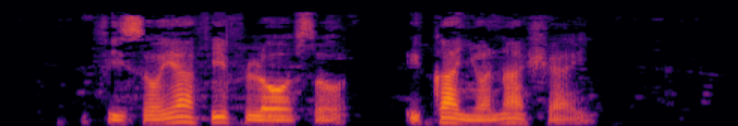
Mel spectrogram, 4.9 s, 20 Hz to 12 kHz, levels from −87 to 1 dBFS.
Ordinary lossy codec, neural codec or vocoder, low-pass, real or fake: MP3, 32 kbps; none; 10.8 kHz; real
